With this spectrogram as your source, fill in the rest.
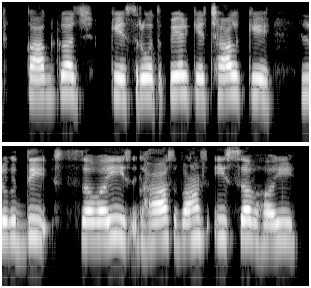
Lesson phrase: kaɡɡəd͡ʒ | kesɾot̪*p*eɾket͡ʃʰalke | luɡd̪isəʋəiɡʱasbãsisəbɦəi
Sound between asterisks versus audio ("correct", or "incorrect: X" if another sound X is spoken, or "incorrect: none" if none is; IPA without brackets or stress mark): correct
